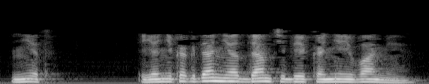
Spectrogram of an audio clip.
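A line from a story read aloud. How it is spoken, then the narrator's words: Shouting. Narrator (Russian): Царь закричал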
